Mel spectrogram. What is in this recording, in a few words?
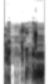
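Police District Dispatch; wake; p25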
